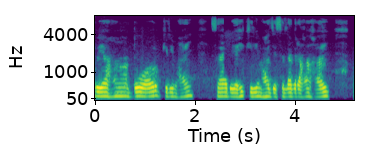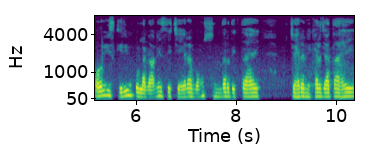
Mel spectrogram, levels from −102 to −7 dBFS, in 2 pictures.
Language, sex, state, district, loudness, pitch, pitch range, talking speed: Hindi, male, Chhattisgarh, Balrampur, -19 LUFS, 145 Hz, 140-150 Hz, 160 wpm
